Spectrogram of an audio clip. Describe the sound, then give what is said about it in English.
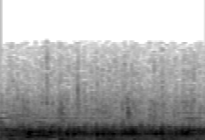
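Clapping applause for Chopper, a steady, dense patter of many hands that holds at an even level for about two seconds. “Shut up! I don't need your clapping, you jerks!”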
